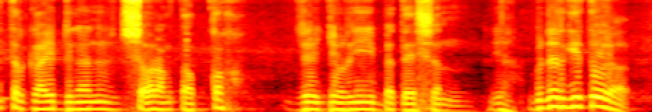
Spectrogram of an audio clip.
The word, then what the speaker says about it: Bateson: Diskusi kita ini terkait dengan seorang tokoh, Gregory Bateson. Ya, benar gitu ya. Ejaannya ya. Bukan Mike Tyson, Bateson.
